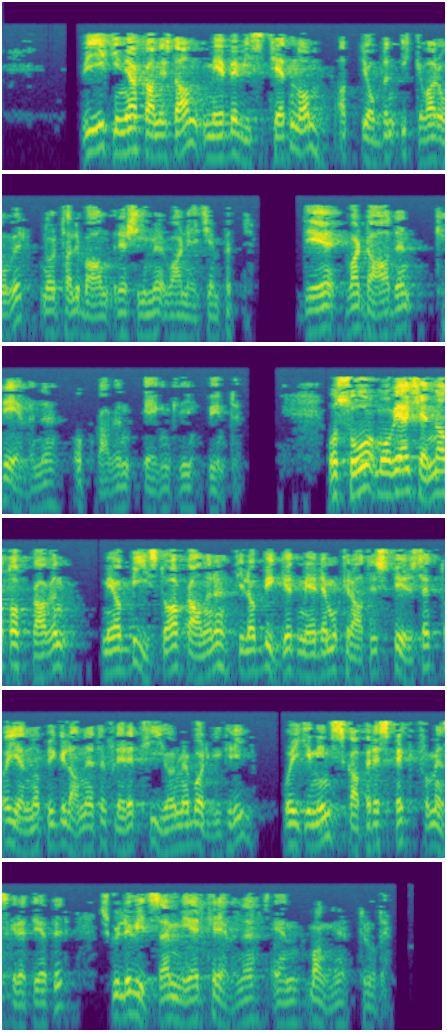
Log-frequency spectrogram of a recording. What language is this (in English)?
Norwegian Bokmål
